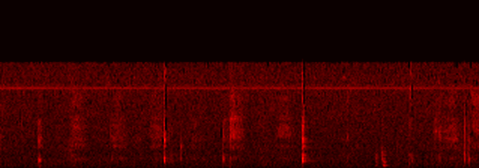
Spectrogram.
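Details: One of many bouts of hiccups: brief, sharp, soft hiccups at irregular intervals, about six in six seconds, in a quiet room.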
